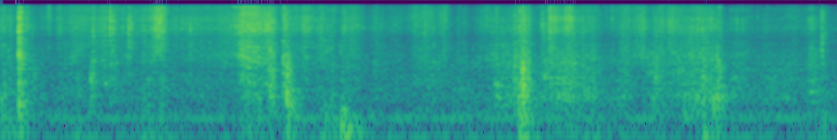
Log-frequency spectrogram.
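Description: Cardboard boxes rustle and scrape as they are handled.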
